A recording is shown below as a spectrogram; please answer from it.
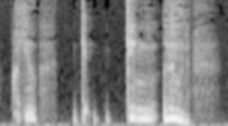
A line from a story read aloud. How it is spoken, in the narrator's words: gasped Shasta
